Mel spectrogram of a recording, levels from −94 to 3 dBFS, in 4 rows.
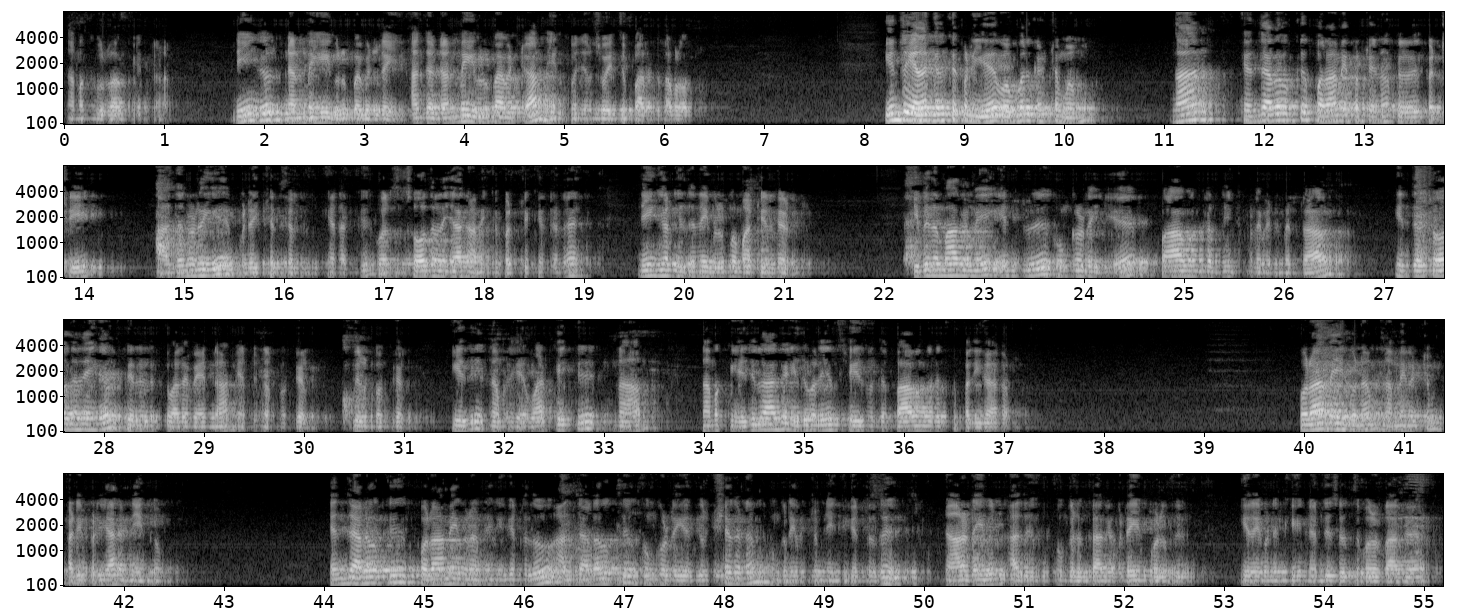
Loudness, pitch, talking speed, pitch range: -21 LUFS, 125 Hz, 90 wpm, 115-145 Hz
